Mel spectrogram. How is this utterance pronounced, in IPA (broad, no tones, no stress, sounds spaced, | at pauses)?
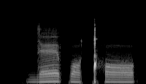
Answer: d ɛ p ɔ ǃʰ ɔ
